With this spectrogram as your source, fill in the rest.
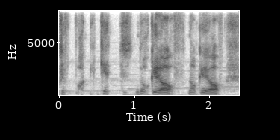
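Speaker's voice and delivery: very high, irritable, fussy fretting. Voicing the scarred tortoise head while it is wrapped up: fussing. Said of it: "is kind of fussing, going".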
